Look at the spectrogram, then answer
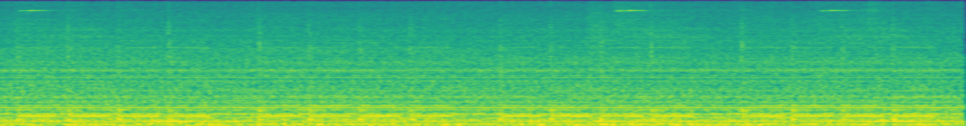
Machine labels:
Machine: slide rail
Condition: normal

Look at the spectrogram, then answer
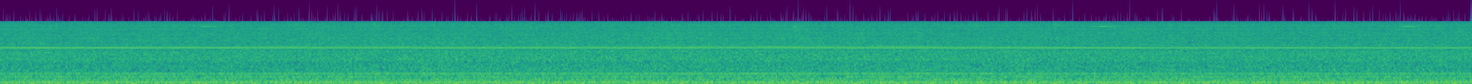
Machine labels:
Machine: pump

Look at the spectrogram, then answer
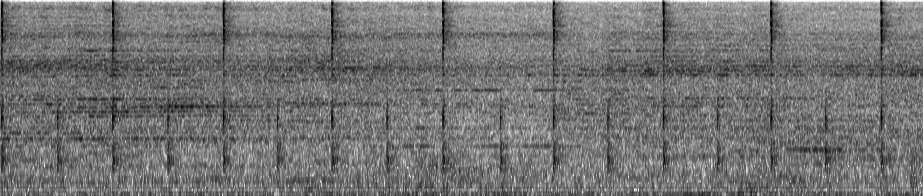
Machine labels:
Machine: valve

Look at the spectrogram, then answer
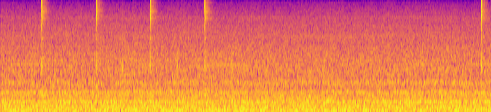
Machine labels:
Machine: valve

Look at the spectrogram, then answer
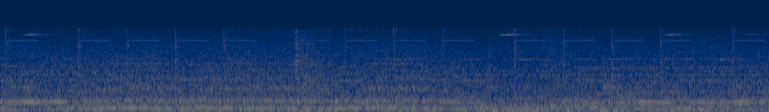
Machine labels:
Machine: slide rail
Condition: abnormal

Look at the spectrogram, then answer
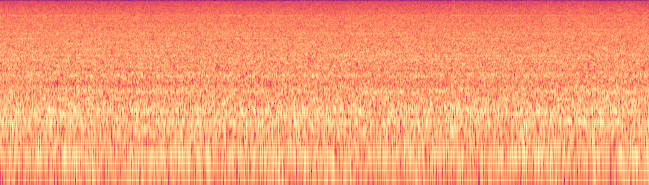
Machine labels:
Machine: slide rail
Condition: normal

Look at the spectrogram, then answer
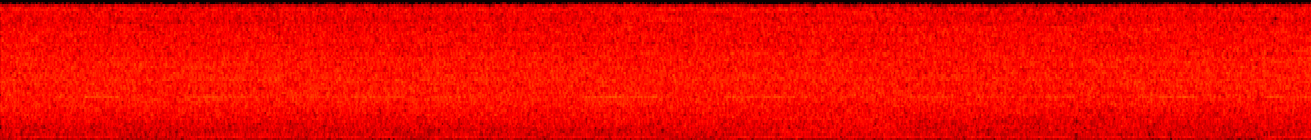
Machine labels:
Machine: slide rail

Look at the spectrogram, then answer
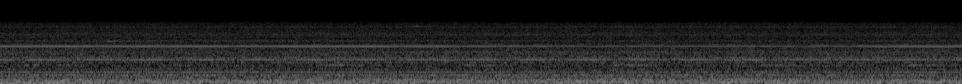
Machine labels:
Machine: pump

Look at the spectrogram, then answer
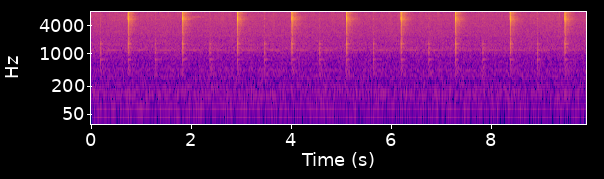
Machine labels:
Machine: valve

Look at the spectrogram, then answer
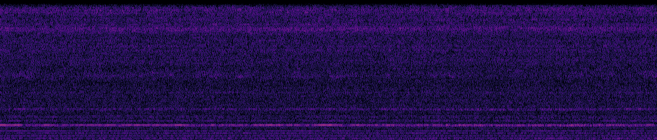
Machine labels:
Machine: fan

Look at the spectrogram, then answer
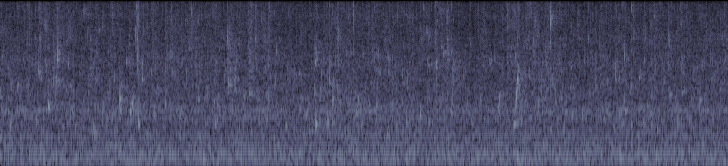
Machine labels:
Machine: pump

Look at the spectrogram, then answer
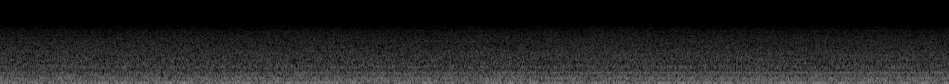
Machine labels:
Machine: fan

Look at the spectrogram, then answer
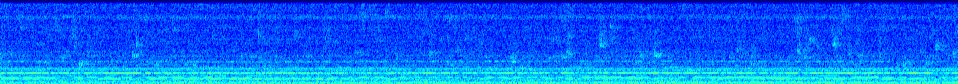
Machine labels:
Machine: pump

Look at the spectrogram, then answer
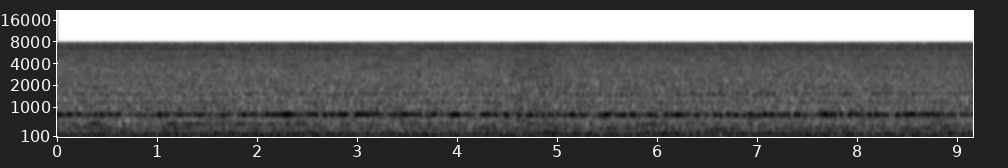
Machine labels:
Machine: fan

